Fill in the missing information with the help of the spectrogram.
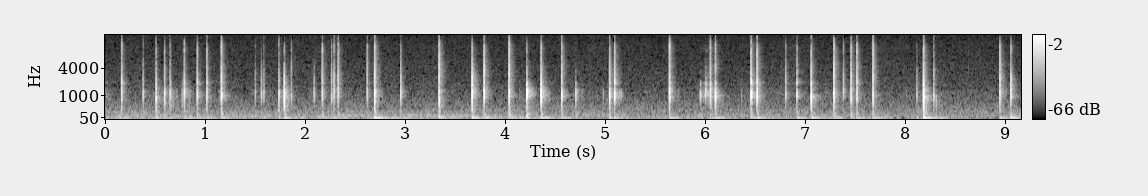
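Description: An avocado-shaped vinyl case is tapped rapidly with the fingernails, producing some forty short, dry clicks in quick, irregular bursts. Each tap is crisp and bright, centered in the midrange, with almost no ring and little low end, much like typing.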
